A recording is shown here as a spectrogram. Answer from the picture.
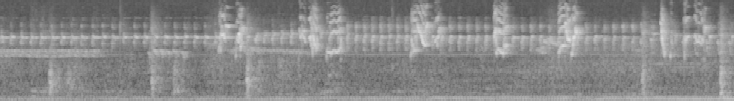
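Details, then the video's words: A lovebird's long ngetik ngekek chatter begins with a few soft clicks, then builds into harsh, scratchy high bursts repeated roughly every second, over a faint steady tone and low hum. "MASTERAN LOVEBIRD NGETIK NGEKEK PANJANG FULL DURASI!!"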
